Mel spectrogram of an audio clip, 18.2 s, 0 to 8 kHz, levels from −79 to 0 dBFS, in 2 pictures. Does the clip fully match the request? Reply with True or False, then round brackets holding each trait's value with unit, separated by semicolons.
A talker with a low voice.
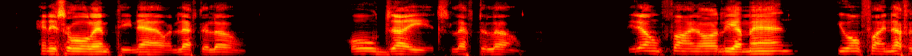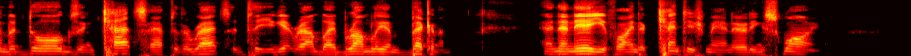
True (130 Hz)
